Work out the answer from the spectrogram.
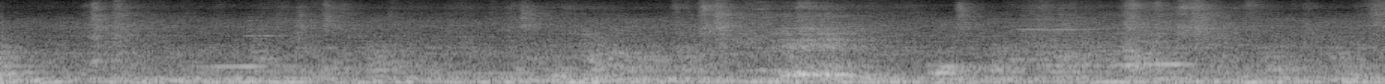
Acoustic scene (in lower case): cafe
